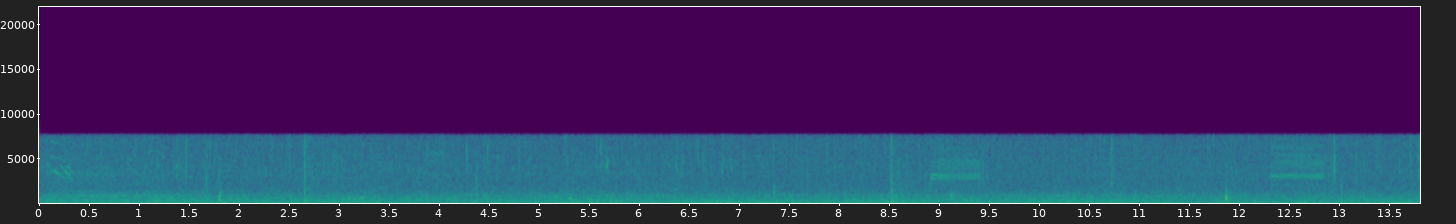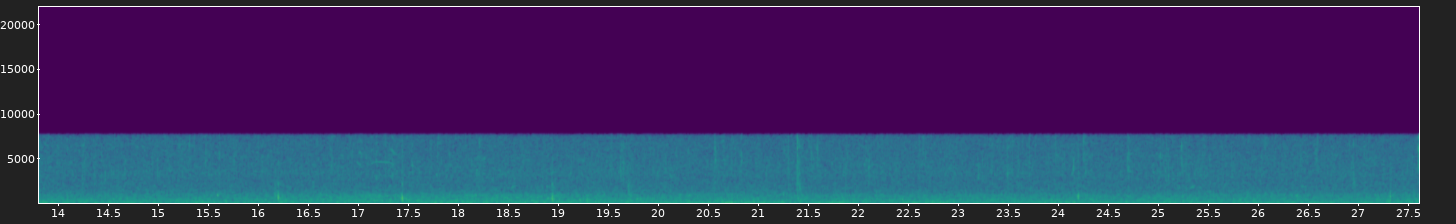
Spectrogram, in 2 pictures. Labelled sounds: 8.9	9.5	Pacific white-sided dolphin, 2.7 to 3.3 kHz
12.3	12.9	Pacific white-sided dolphin, 2.8 to 3.3 kHz
17.1	17.4	Pacific white-sided dolphin, 4.4 to 4.7 kHz

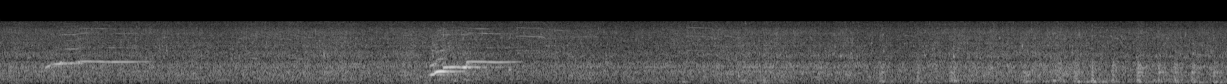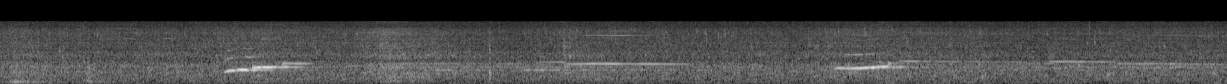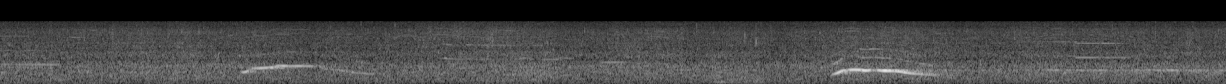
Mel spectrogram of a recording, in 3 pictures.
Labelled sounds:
0.4	1.4	humpback whale, 0.78 to 2.2 kHz
0.8	1.4	Pacific white-sided dolphin, 4.2 to 6.5 kHz
4.4	4.7	humpback whale, 3.8 to 4.1 kHz
4.4	6.0	Pacific white-sided dolphin, 0.78 to 5.7 kHz
6.9	7.1	Pacific white-sided dolphin, 3.5 to 5.7 kHz
14.8	15.4	humpback whale, 0.78 to 1.1 kHz
15.2	15.4	Pacific white-sided dolphin, 5.8 to 5.9 kHz
17.6	18.7	humpback whale, 0.81 to 4.0 kHz
20.6	21.6	humpback whale, 0.78 to 3.4 kHz
22.7	23.1	humpback whale, 0.97 to 1.2 kHz
23.4	24.8	humpback whale, 0.94 to 4.0 kHz
27.0	27.7	humpback whale, 0.78 to 1.0 kHz
29.0	29.2	humpback whale, 1.2 to 1.3 kHz
30.0	30.8	humpback whale, 1.0 to 1.3 kHz
33.1	33.5	humpback whale, 1.2 to 2.1 kHz
34.9	35.7	humpback whale, 1.2 to 2.9 kHz

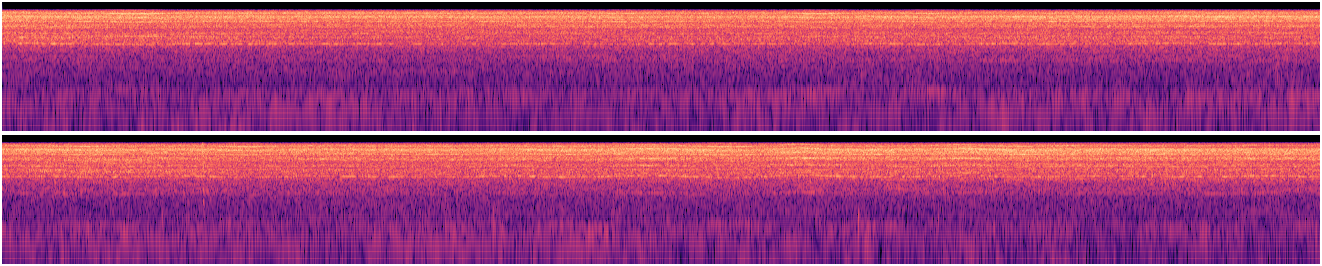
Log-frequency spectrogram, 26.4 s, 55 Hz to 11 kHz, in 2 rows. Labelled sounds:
19.2	19.9	vessel noise, 1.0 to 5.1 kHz

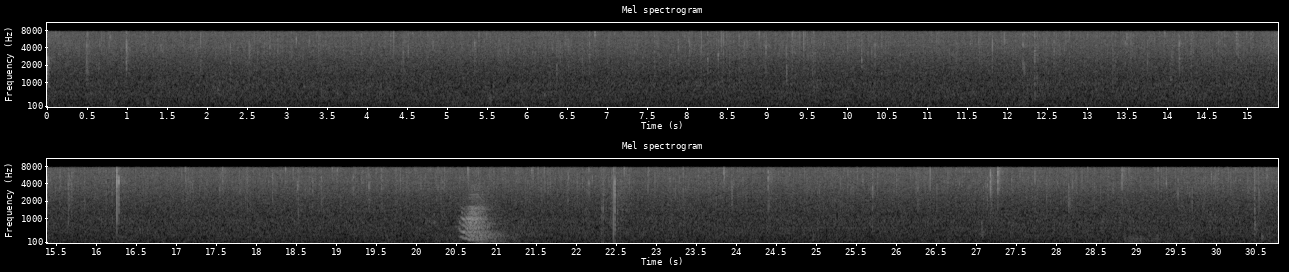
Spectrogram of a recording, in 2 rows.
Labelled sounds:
20.5	20.8	croaking sound likely from a nearby submerged object, 0.78 to 1.1 kHz

